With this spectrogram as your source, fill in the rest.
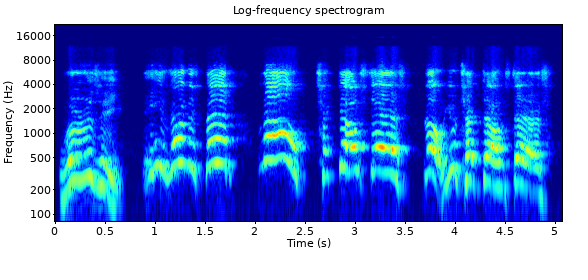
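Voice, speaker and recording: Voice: big pitch swings, measured pace, dull audio. A performer doing hysterical suburban parents, wildly swooping. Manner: hysterical, shrill. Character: panicky suburban parents woken by an intruder.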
